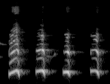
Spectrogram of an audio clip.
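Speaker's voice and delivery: short, high giggle; high laugh. Real, not acted. Host giggling at the viewer's joke, high laugh. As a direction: giggle helplessly.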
